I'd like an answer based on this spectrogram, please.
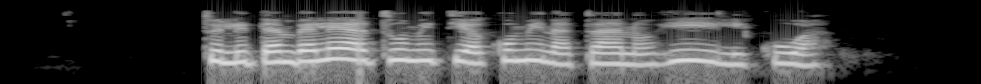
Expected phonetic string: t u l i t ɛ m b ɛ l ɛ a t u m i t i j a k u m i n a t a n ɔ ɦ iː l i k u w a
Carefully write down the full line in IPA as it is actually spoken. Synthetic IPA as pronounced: t u l i t ɛ m b ɛ l ɛ a t u m i t i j a k u m i n a t a n ɔ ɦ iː l i k u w a

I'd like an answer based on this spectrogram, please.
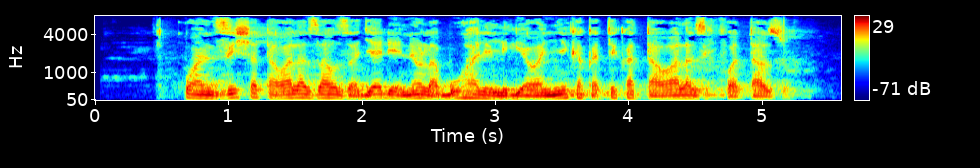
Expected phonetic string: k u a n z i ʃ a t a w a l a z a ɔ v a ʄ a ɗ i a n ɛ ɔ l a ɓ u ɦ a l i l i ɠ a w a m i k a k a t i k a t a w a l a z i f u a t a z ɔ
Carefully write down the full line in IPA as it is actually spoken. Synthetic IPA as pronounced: k u a n z i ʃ a t a w a l a z a ɔ z a ʄ a ɗ i ɛ n ɛ ɔ l a ɓ u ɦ a l i l i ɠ a w a ɲ i k a k a t i k a t a w a l a z i f u a t a z ɔ

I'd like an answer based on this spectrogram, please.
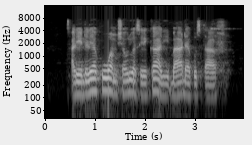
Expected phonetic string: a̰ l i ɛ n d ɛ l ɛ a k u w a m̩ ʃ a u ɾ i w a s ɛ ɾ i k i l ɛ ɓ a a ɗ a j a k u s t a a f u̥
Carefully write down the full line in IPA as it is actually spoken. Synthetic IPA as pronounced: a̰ l i ɛ n d ɛ l ɛ a k u w a m̩ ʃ a u ɾ i w a s ɛ ɾ i k a l i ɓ a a ɗ a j a k u s t a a f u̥

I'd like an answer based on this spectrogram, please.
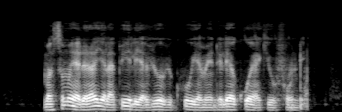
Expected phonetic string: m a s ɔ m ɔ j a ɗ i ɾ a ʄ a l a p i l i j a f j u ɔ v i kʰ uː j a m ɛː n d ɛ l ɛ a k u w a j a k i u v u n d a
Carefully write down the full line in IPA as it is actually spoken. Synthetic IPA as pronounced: m a s ɔ m ɔ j a ɗ a ɾ a ʄ a l a p i l i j a v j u ɔ v i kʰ uː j a m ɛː n d ɛ l ɛ a k u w a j a k i u f u n d i

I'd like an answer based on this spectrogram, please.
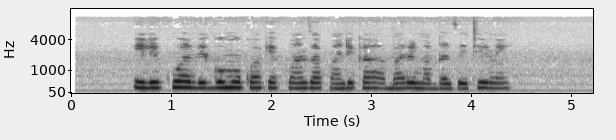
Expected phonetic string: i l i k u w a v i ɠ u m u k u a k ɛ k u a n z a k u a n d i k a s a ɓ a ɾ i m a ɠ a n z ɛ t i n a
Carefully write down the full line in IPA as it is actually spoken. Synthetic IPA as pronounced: i l i k u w a v i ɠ u m u k w a k ɛ k u a n z a k u a n d i k a h a ɓ a ɾ i m a ɠ a z ɛ t i n i

